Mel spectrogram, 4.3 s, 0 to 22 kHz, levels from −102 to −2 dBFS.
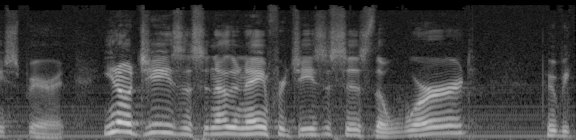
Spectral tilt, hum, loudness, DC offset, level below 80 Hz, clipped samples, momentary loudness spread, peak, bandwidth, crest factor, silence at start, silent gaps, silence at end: -4.5 dB/octave; 60 Hz at -55 dBFS; -34 LUFS; under 0.1%; -64 dBFS; under 0.1%; 12 LU; -14 dBFS; 19 kHz; 20 dB; 0 s; none; 0 s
